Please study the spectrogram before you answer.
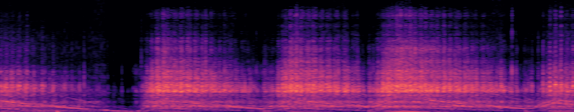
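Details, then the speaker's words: BBSHD mid-drive e-bike motor over-greased with moly grease that reached the nylon gear roller clutch; on pedal assist, whirring surges fall away as something spins freely and slips. Owner suspects clutch or nylon gear; cleaning grease seemed to fix it. "the pedal assist is going and like something is spinning see there it spawn and there it's not and you can hear something it sounds like something is just like spinning freely like over"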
